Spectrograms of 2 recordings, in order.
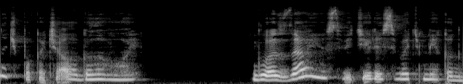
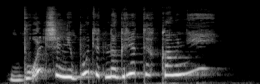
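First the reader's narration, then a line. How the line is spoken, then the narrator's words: Terrified squeak. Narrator (Russian): пискнула белочка и голос ее был полон ужаса как крик брошенного котенка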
